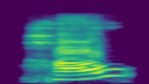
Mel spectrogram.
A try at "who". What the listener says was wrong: Be very careful with this one, with the pronunciation, because it is not how, it's how. How. I'm telling you to pay attention to the pronunciation because you are saying this, you're pronouncing this, you will see this word. Do you guys know the meaning of that word? How? it actually means like prostitute. So we don't want to say that. We want to say how. Just remember, vaca. How do you pronounce vaca in English?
